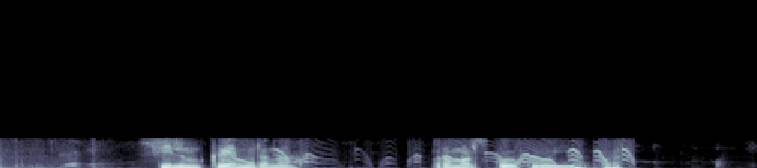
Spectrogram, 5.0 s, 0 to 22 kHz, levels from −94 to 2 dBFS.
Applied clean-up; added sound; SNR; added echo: neural mask model RNNoise.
